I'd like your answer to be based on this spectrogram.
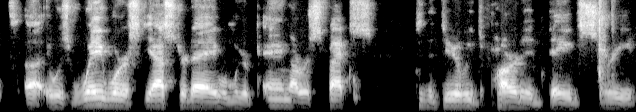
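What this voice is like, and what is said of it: Rough, hoarse voice from a cold. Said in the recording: “my voice is ravaged by a chest cold ... bear with my gangly voice”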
